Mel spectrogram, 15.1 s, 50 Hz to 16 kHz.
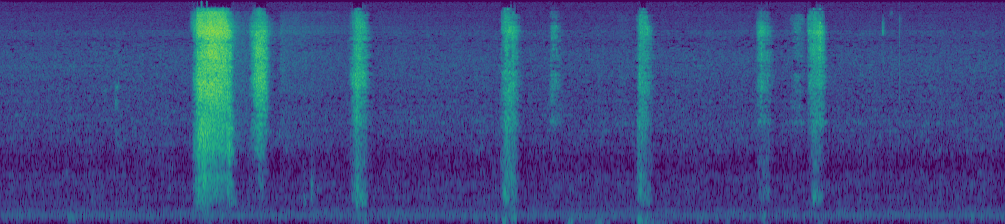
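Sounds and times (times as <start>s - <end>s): nose sniffs: 2.9s - 4.1s, 5.2s - 5.6s, 7.5s - 8.5s, 9.6s - 9.9s, 11.4s - 12.4s
person sneezing: 2.9s - 4.1s.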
